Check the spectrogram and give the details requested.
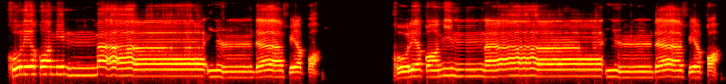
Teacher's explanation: di akhirnya ada huruf qaf yang itu adalah huruf qalqalah sehingga harus dipantulkan bunyinya.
